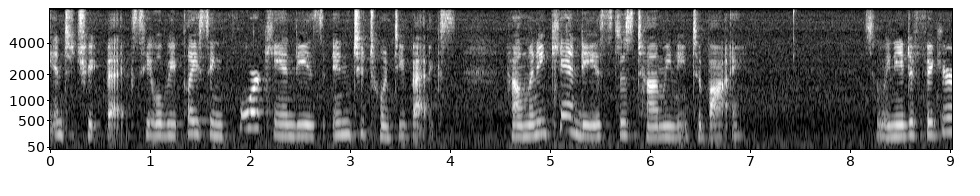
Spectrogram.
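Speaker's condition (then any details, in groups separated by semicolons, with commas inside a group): No condition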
